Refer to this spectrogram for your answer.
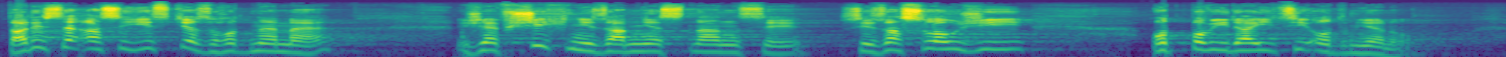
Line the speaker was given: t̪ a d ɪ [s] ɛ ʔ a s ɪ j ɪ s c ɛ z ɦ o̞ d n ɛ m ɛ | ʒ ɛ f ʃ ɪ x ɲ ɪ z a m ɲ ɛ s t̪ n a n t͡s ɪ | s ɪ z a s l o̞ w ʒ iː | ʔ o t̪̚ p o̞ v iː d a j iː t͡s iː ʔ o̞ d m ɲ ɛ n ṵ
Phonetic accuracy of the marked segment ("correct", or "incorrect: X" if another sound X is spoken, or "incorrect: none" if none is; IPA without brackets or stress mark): correct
